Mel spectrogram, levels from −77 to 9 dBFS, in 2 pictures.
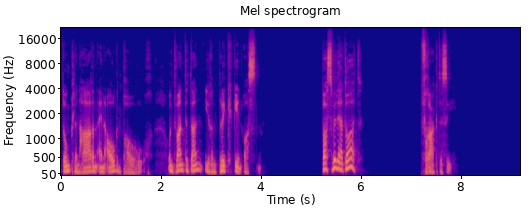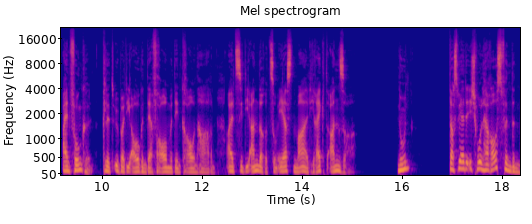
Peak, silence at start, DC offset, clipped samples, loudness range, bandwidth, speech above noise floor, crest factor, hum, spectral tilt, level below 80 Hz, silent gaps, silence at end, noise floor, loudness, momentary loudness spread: -4 dBFS; 0.05 s; under 0.1%; under 0.1%; 3 LU; over 20 kHz; 67 dB; 20 dB; none; -4.5 dB/octave; -52 dBFS; 4.45-5.21 s, 6.50-7.19 s, 8.27-9.20 s, 15.74-15.90 s, 16.75-16.94 s; 0 s; -88 dBFS; -21 LUFS; 9 LU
